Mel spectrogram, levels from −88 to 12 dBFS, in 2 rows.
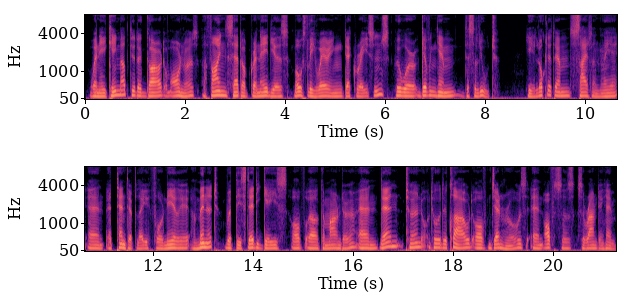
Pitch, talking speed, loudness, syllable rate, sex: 125 Hz, 150 wpm, -18 LUFS, 4.3 syllables/s, male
